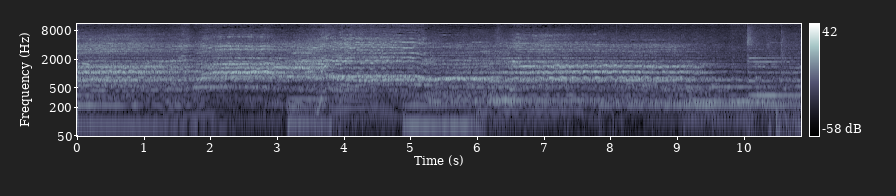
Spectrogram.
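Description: Live gospel praise music: voices singing together, choir-like, over a band with held bass notes that change every second or two.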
